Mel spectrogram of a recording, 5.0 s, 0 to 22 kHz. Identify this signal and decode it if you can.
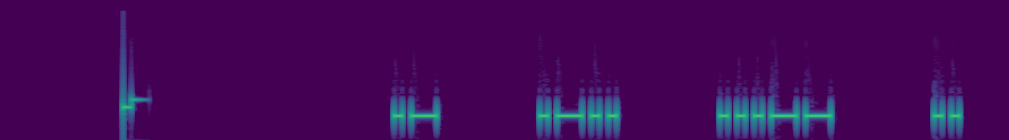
Morse code, heard as a keyed tone, about 28 wpm, spaced as for 13 wpm, 700 Hz. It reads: AL3I
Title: USA Call Signs - 4 Characters - 4x Character Spacing - 28wpm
